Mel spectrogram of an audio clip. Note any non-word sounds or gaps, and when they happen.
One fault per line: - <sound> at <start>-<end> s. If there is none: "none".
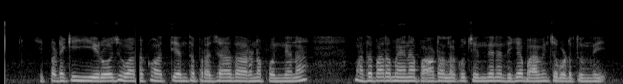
- dropout at 1.4-1.4 s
